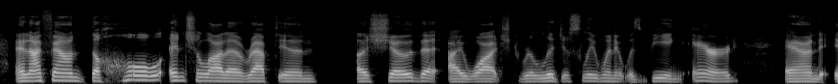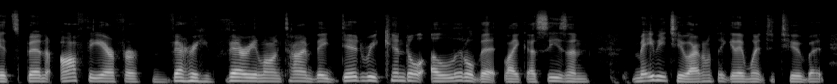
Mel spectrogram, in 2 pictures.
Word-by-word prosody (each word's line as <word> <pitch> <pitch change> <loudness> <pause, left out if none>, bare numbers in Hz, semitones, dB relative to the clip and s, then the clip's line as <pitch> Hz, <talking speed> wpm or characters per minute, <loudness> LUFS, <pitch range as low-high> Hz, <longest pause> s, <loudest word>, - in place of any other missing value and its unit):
And 155 +2 +4
I 160 +2 +9
found 175 -3 +3
the 160 - +5
whole 205 +4 +2
enchilada 155 -5 +2
wrapped 145 0 +1
in 140 -2 -2 0.4
a 140 +1 +2
show 160 +3 +1
that 155 -1 -1
I 130 0 +1
watched 135 -1 -1
religiously 140 +2 -3
when 145 -1 -5
it 140 - -7
was 120 - -8
being 140 -3 -5
aired, 145 -3 0 0.5
and 135 0 +2
it's 140 0 -1
been 150 -1 +1
off 170 +3 +2
the 150 -2 0
air 140 0 +3
for 140 -1 -2
a 130 - -13 0.2
very, 155 +3 0
very 165 -2 +5
long 145 -1 -2
time. 155 -1 -2
They 145 -1 0
did 170 +8 0
rekindle 175 -1 0
a 145 - +3
little 160 +3 +1
bit, 130 - 0
like 130 -2 -1
a 125 - -1
season, 140 -3 -2 0.4
maybe 175 +6 +1
2. 145 -6 0
I 125 - +4
don't 145 +1 -8
think 150 -1 -8
they 135 0 +2
went 130 0 -5
to - - -16
2, 135 -1 -3
but, 130 +2 -5
145 Hz, 180 wpm, -25 LUFS, 135-165 Hz, 0.5 s, I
